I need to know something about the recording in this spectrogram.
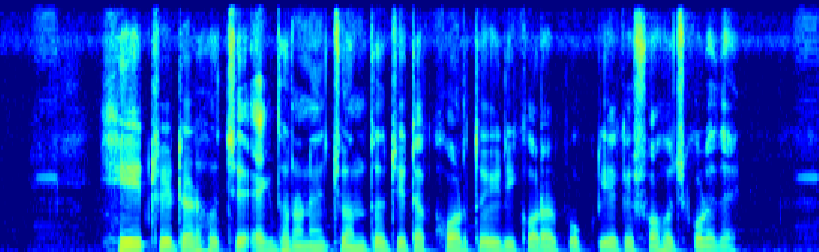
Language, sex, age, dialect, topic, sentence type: Bengali, male, 25-30, Standard Colloquial, agriculture, statement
